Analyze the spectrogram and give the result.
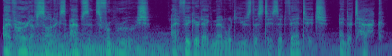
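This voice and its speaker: A woman's voice: extremely low pitch, moderate pace, loud music behind the voice. A woman voicing a cool, brooding male hedgehog antihero, terse and stern, in a cartoon comic dub. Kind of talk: fan comic dub acting.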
